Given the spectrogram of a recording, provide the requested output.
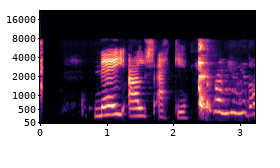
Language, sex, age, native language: Icelandic, female, 18-19, Icelandic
